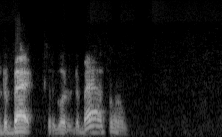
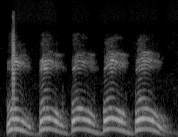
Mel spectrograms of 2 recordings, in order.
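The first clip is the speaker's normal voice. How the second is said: gunshot sounds; 13 semitones higher, 4 dB quieter, much slower than usual. Retold or imitated. Imitating gunshots.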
